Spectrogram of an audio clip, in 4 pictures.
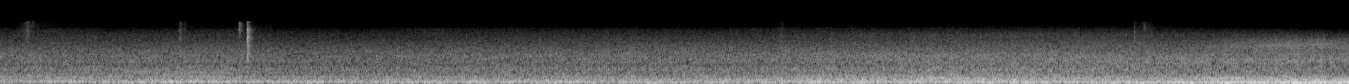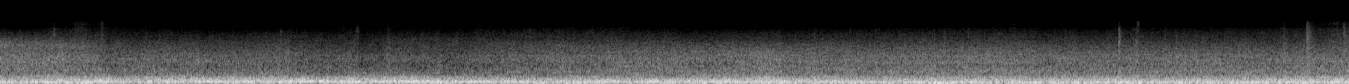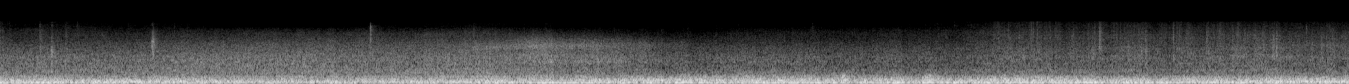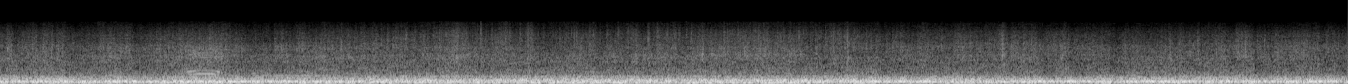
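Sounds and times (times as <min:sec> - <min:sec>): car wash machinery roaring: 0:00.0 - 0:53.9.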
